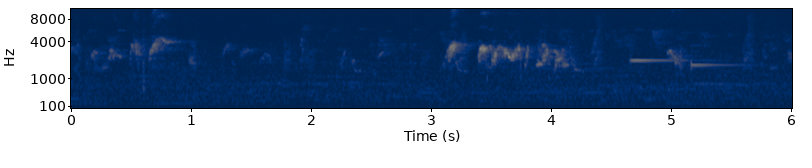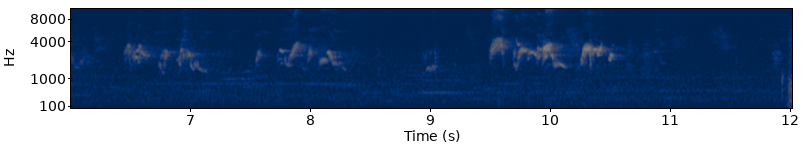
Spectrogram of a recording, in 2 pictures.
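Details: Red-whiskered bulbul at a lure-bird trap, 29 June 2018. Repeated bouncy phrases of quick, sweet, tumbling whistles arrive every couple of seconds across the recording, with a few thin, sustained tones between them.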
